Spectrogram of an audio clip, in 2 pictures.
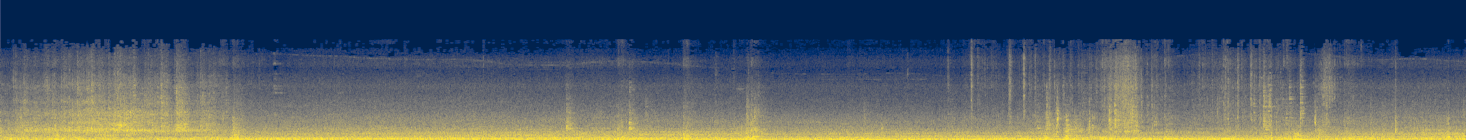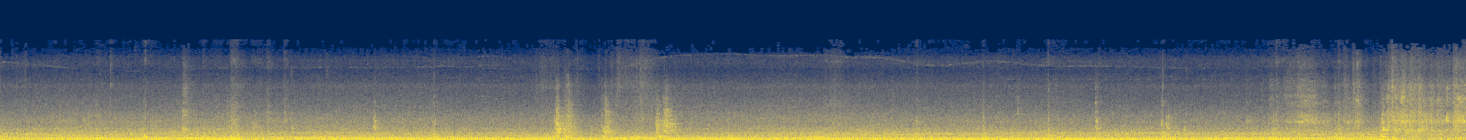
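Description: Scrap material handler's engine and hydraulics running steadily, a constant hum with a few steady tones, while its orange-peel grapple works a pile of scrap metal and appliances, giving occasional sharp metallic clanks.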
